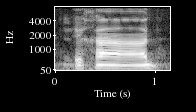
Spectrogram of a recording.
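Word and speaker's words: Echad (אחד): Ve'yarich bachet shel Echad, si prolunga un po' la pronuncia della Chet. Della Chet. Echad. La Chet.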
